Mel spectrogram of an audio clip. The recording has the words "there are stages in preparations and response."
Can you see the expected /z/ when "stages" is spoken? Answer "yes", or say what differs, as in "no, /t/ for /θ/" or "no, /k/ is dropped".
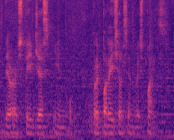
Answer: no, /s/ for /z/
